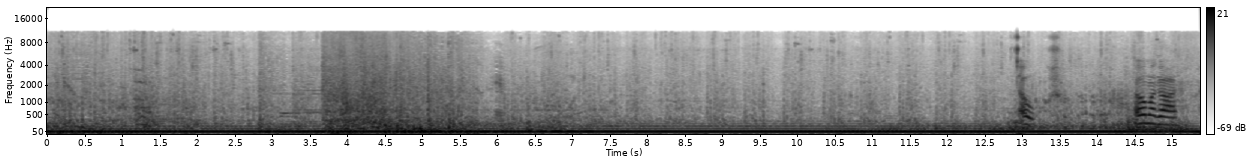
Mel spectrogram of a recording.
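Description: A mechanical mount clanks and thuds as it trots along.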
